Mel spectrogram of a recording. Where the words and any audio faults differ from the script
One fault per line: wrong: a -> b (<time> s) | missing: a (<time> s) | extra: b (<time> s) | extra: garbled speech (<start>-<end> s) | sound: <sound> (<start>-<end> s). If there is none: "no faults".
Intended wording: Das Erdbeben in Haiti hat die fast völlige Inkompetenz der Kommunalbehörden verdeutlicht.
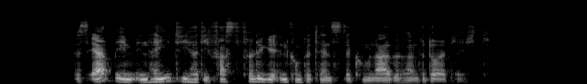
no faults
